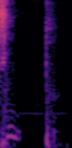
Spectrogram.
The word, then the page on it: sup: Roon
